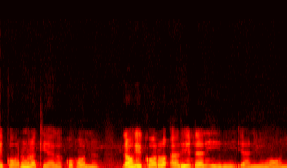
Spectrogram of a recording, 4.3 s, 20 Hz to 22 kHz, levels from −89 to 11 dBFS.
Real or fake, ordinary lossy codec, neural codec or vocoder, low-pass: fake; none; codec, 44.1 kHz, 7.8 kbps, DAC; 19.8 kHz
